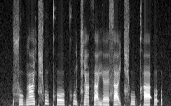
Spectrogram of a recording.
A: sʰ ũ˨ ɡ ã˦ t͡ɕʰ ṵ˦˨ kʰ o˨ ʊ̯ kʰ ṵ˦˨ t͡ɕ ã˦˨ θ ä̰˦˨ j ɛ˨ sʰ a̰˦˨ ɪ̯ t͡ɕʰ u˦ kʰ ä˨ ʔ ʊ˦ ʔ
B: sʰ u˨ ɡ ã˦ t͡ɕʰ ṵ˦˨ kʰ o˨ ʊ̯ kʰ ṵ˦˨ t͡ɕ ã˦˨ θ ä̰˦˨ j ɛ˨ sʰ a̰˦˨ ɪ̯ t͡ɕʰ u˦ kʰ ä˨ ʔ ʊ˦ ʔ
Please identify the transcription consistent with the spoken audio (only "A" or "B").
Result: B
